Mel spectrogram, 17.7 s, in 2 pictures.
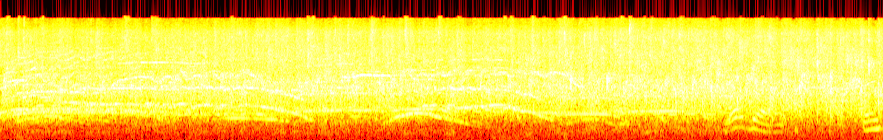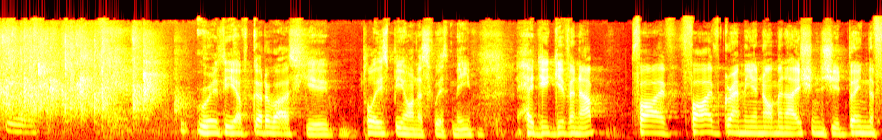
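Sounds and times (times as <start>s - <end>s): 
audience applause at a Blue Mountains music festival: 0.0s - 10.8s
speech: 8.6s - 9.4s, 10.8s - 17.6s.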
